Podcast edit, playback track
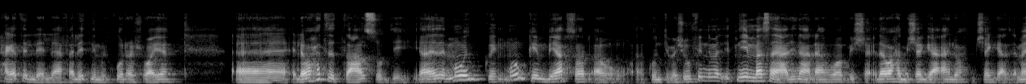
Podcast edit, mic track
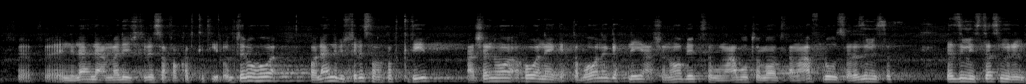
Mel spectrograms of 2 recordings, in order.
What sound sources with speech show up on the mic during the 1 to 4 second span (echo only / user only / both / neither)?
user only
